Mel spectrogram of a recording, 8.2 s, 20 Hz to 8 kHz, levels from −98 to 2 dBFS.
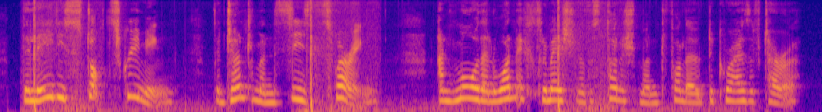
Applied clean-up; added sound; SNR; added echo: none; Fire; 14 dB; none.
